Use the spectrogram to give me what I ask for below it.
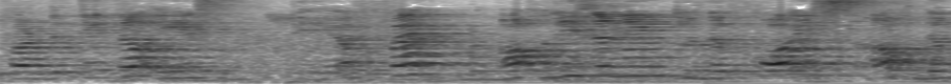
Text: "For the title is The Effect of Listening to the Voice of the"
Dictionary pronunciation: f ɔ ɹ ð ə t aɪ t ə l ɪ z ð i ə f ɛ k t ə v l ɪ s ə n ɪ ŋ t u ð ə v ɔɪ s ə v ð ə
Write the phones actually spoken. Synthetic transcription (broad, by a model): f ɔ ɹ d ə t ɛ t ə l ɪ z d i ə f ɛ k t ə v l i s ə n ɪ ŋ t u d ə p ɔɪ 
